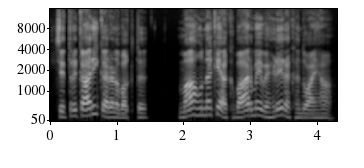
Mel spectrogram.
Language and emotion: Sindhi, neutral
